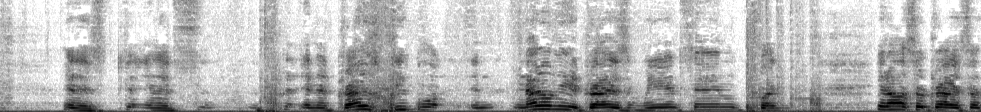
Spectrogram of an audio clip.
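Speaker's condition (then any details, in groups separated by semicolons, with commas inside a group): Mobius syndrome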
